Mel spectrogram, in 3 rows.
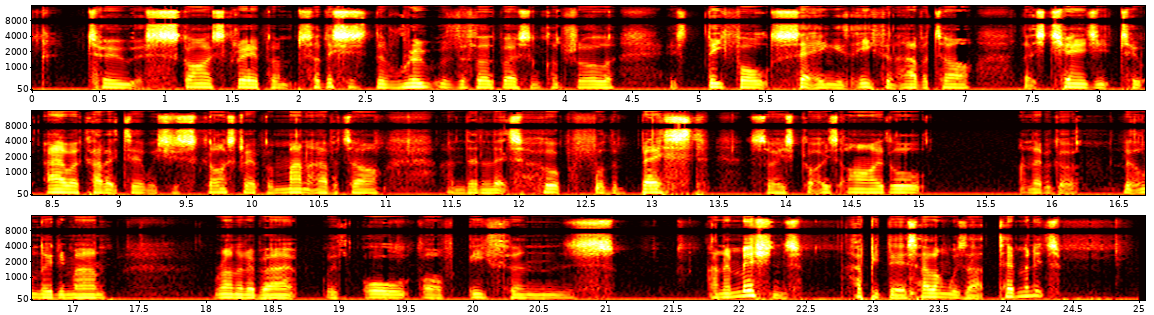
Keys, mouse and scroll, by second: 9.9 click, 12.2 click, 14.9 w, 17.5 w, 22.1 w, 24.8 alt+F9.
